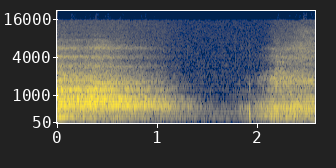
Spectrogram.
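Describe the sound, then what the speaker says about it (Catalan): Slow breathing during a yoga session, a long audible exhale fading away into near silence, then a short sharp intake and the start of another breath, close and soft. "Inhala i exhala."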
